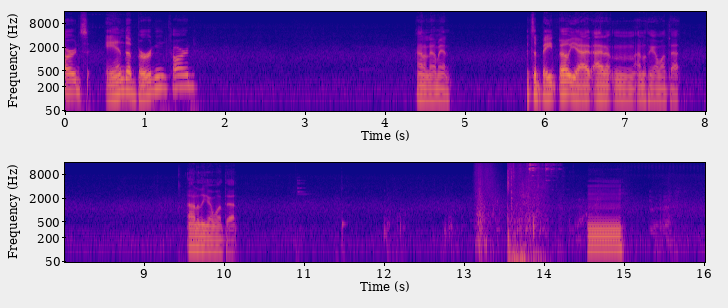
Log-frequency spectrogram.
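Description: A man talks calmly and thoughtfully into a close microphone, in short bursts with pauses.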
